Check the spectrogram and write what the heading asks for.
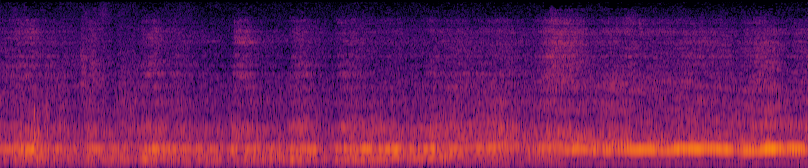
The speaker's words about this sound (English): It's just rough, rutted out, and nasty. Sounds like you're having some engine issues, whoever you are, whoever went first.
